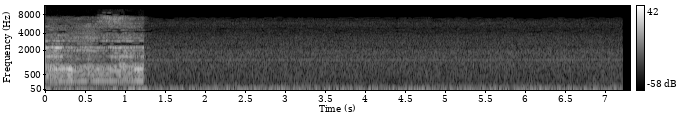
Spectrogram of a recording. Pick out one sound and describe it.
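Fabric rustles softly as a person shifts about.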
